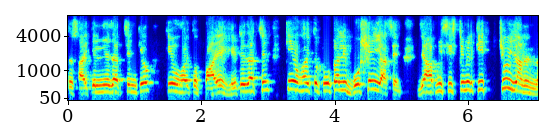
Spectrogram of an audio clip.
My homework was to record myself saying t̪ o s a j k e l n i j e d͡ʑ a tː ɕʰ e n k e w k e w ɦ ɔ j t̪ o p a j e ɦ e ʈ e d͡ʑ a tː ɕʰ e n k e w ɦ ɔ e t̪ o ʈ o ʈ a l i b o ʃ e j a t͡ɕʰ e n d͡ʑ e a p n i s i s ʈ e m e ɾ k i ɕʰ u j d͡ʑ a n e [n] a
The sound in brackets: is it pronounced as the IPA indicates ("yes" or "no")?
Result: no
